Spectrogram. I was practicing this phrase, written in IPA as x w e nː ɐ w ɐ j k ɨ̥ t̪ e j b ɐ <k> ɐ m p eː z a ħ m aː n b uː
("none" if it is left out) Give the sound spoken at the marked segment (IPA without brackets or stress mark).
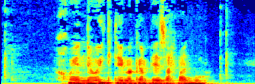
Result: k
